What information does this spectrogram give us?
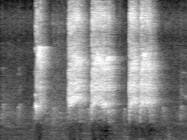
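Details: Black francolin (kala teetar) in a calling performance check against another francolin: four loud, harsh, high-pitched grating notes in quick succession, the first brief and the last three longer and buzzier, over faint background noise.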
